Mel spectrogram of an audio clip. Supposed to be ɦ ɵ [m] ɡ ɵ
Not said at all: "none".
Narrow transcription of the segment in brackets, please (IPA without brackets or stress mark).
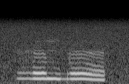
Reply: m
